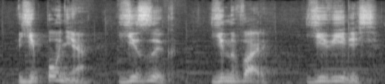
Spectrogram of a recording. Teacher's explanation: At the beginning of the root, unstressed ya is pronounced as yi.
